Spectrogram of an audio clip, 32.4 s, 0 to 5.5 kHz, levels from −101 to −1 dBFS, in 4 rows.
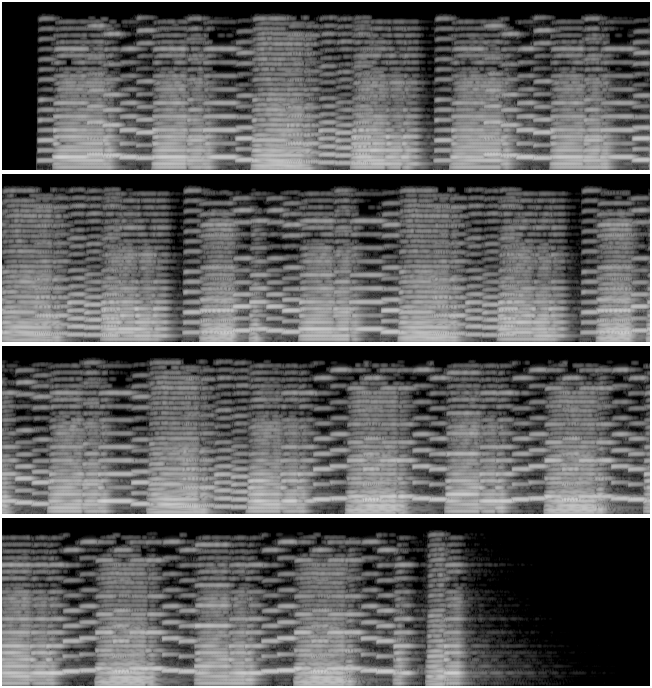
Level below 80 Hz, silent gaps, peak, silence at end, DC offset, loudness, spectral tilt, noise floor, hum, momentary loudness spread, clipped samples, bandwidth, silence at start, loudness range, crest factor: -44 dBFS; none; -12 dBFS; 2.3 s; under 0.1%; -25 LUFS; -7.5 dB/octave; under -90 dBFS; none; 5 LU; under 0.1%; 5.2 kHz; 0.45 s; 2 LU; 14 dB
